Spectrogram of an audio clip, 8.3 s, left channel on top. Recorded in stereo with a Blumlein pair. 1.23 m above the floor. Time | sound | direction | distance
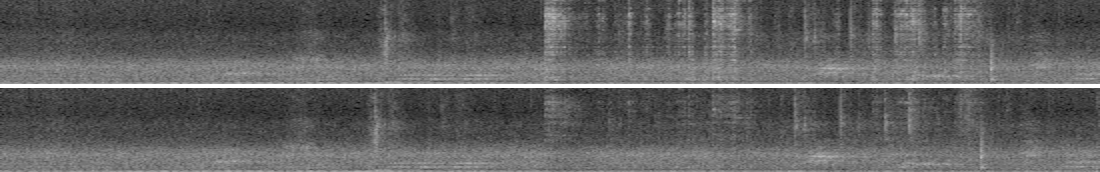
4.1 | cutlery clinking | 60° left | 5 m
